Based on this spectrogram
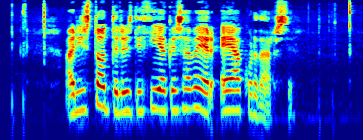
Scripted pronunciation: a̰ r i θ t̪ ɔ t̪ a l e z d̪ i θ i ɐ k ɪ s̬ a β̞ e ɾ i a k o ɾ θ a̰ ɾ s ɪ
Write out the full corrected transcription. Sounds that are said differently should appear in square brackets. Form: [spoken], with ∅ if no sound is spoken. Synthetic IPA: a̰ [ɾ] i [s] t̪ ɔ t̪ [e] l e z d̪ i θ i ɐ k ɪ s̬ a β̞ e ɾ [ɛ] a k o ɾ [ð] a̰ ɾ s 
